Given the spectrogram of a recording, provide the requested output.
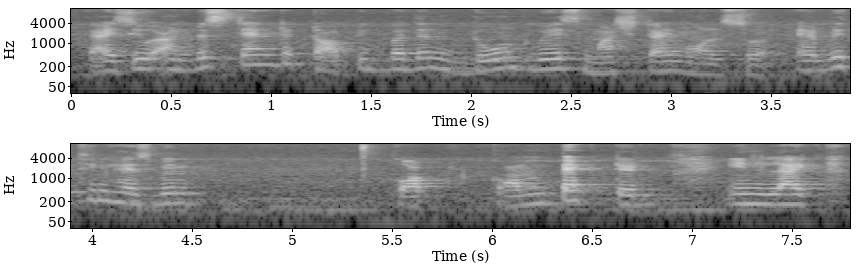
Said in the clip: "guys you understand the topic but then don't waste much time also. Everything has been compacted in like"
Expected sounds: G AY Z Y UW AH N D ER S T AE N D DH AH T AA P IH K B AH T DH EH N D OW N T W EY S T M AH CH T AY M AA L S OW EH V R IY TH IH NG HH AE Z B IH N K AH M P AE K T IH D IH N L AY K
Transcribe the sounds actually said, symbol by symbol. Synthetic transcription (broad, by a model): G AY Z Y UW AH N D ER S T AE N D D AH T AA P IH K B AH T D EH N D OW N T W EY S T M AH CH T AY M AA L S OW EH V R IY T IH NG HH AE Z B IH N K AH M P AE K T IH D IH N L AY K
